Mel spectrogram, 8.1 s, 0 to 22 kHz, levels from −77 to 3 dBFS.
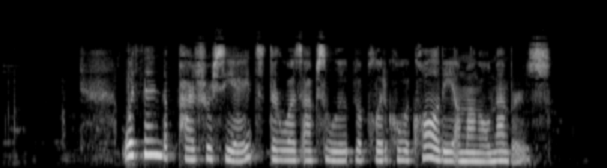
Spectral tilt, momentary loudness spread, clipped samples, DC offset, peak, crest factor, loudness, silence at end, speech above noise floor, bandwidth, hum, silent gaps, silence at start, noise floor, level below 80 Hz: -4 dB/octave; 9 LU; under 0.1%; under 0.1%; -4 dBFS; 18 dB; -21 LUFS; 0.8 s; 46 dB; 9.4 kHz; none; none; 1.05 s; -67 dBFS; -70 dBFS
